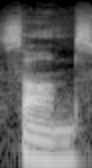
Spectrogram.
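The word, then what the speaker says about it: Psalms: पी एस ए एल एम एस साम्स P silent है।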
